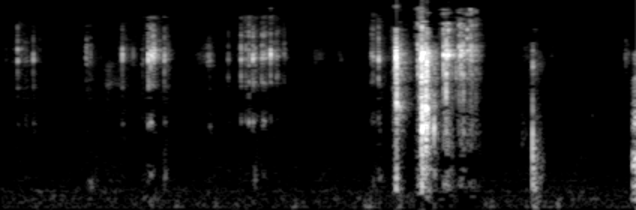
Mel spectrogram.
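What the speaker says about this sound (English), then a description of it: "I'm going to go ahead and take my scissors and we're just going to cut that" Scissors snip through a popsicle stick colored black, giving a series of small dry clicks and crunchy cuts, faint and close, with a denser cluster of snips near the end.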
